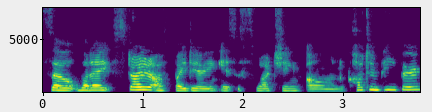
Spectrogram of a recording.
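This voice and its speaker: Her pitch varying in an ordinary way, a woman speaks with a Swedish accent. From Sweden. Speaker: art channel host. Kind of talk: product review. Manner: casual, hesitant with many fillers.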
